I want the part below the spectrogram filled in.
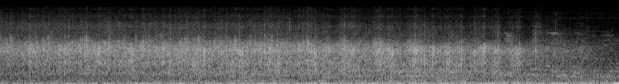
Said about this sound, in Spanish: Sí, los aplausos, estamos en directo, no se ha cortado la comunicación, continúan los aplausos.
